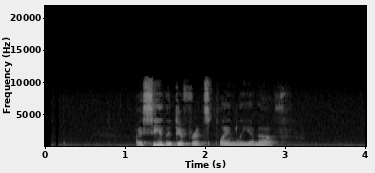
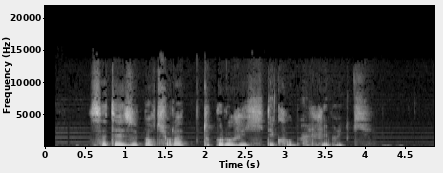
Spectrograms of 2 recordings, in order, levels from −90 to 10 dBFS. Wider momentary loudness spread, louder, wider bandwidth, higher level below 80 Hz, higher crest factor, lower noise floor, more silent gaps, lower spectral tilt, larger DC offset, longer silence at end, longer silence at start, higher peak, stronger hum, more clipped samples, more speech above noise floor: second, 10 LU vs 14 LU; second, -34 LUFS vs -21 LUFS; second, 11 kHz vs 14 kHz; second, -88 dBFS vs -46 dBFS; about the same, 18 dB vs 20 dB; first, -68 dBFS vs -58 dBFS; neither; about the same, -4.5 dB/octave vs -4.5 dB/octave; neither; first, 1.05 s vs 0.85 s; first, 1.15 s vs 0.6 s; second, -20 dBFS vs -4 dBFS; neither; neither; about the same, 34 dB vs 37 dB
